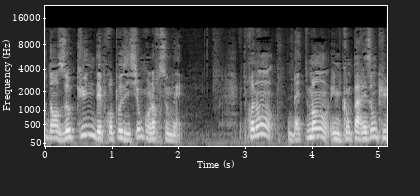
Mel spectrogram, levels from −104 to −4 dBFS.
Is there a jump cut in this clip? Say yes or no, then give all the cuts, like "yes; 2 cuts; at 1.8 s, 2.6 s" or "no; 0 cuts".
no; 0 cuts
